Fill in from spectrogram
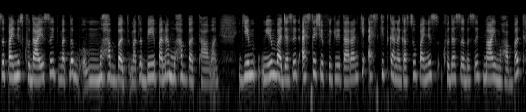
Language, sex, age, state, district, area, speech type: Kashmiri, female, 18-30, Jammu and Kashmir, Baramulla, rural, spontaneous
